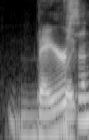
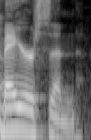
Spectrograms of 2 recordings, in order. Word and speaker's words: Mayerson: And also, the AI got his name wrong, and Barney Mayerson corrected him because he called him Mr. Bayerson. Like Bayerson he's like, or something. My name's yeah. Mayerson.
